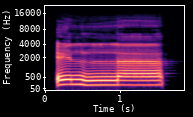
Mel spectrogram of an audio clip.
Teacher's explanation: سَلَامًا سَلَامًا، إِلَّا، حمزہ کو لام کے ساتھ ملائیں گے اور لام مشدد ہے تو اس کو ذرا رک کر ادائیگی کریں گے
